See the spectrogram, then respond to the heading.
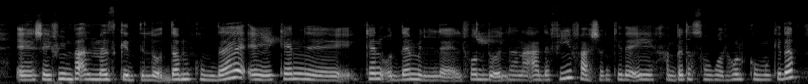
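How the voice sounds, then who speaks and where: With hardly any pauses, a woman talks in a dark, mellow tone at a fairly high pitch and with ordinary pitch variation. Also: moderate pace. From Egypt. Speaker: travel vlogger. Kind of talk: casual travel vlog narration. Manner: chatty, hesitant fillers.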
